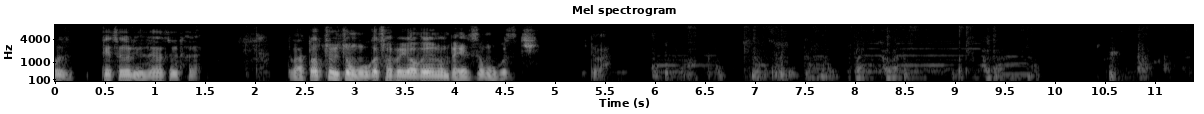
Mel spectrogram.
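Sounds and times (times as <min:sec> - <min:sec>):
speech: 0:00.0 - 0:01.6, 0:02.3 - 0:05.6
printer whirring: 0:06.0 - 0:09.9.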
